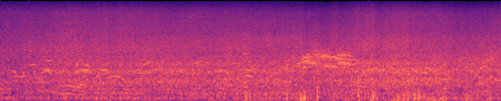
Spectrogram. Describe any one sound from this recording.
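Many people in the water chatter and call out at a distance.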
